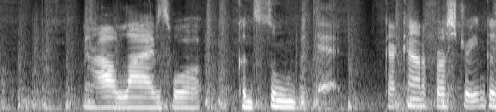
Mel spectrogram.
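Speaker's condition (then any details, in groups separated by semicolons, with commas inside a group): No condition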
